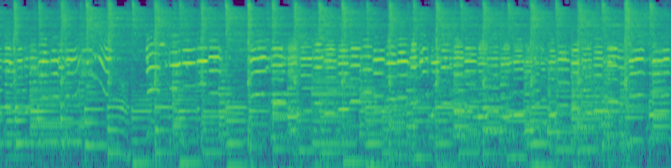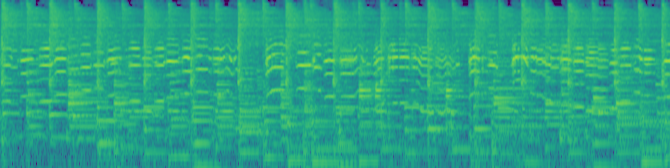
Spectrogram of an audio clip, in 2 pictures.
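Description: Jazz violin solo with many sliding notes, over a swing rhythm section of piano, double bass and drums keeping time on the cymbals.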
